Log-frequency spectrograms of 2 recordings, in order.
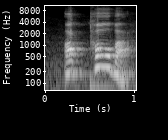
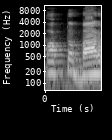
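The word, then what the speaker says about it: October: সেপ্টেমবা এরপরে আছে অথৌবা। আমরা কি বলব? অথৌবা। অথৌবা এটা বলব। আমরা অক্টোবার বলবো না। কি বলব? অথবা বলব। এবং লাস্টের আরটা সাইলেন্ট থাকবে।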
